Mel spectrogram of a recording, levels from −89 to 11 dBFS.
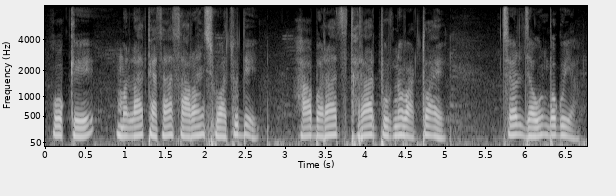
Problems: constant background noise, background conversations at intervals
